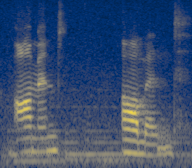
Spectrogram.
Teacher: so you don't pronounce the L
